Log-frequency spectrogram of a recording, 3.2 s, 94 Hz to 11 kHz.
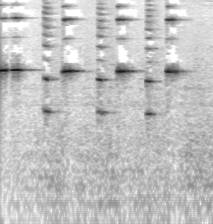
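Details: Rosella singing: clear whistled notes that alternate between a lower and a higher pitch, given in quick pairs about every 0.4 seconds, each note ringing with bright overtones, in an otherwise quiet setting.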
